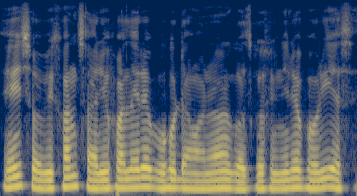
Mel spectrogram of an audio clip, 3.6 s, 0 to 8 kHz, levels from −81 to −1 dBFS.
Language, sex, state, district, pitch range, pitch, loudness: Assamese, male, Assam, Kamrup Metropolitan, 120-140 Hz, 130 Hz, -13 LUFS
